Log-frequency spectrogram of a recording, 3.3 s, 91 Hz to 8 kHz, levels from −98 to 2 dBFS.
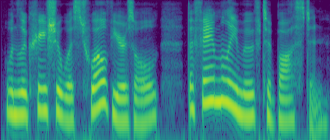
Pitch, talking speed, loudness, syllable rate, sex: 210 Hz, 200 wpm, -16 LUFS, 6.1 syllables/s, female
